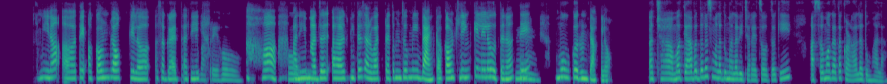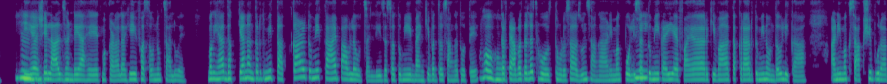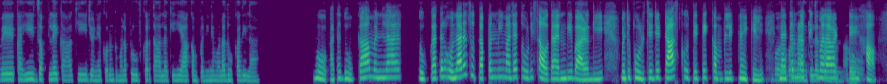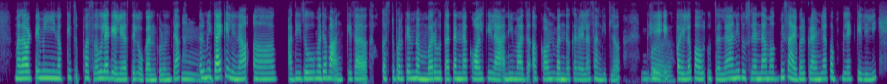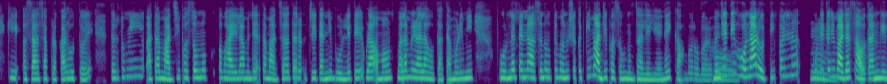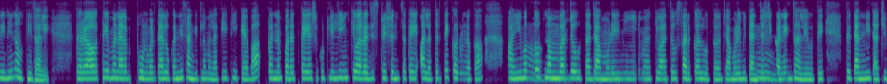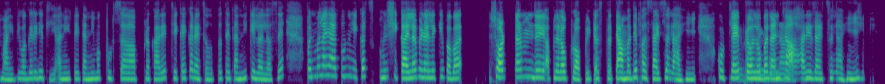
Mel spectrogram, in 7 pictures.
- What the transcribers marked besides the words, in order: tapping; surprised: "अरे बापरे!"; other noise; in English: "टास्क"; other background noise; in English: "कनेक्ट"; laughing while speaking: "नाही"; chuckle
- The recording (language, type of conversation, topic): Marathi, podcast, फसवणुकीचा प्रसंग तुमच्या बाबतीत घडला तेव्हा नेमकं काय झालं?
